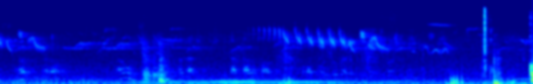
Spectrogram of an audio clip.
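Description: Small birds singing in woodland: scattered chirps and a run of quickly repeated trilled notes, over a faint low steady hum. A single sharp click comes near the end.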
